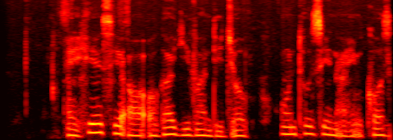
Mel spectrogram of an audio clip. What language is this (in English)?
Nigerian Pidgin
